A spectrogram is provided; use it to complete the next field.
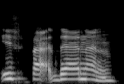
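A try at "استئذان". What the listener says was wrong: Dikasrakan huruf ketiga om. Ista jadi isti. Istidzan. Seperti istighfara. Istakhraja.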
